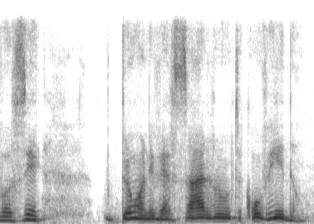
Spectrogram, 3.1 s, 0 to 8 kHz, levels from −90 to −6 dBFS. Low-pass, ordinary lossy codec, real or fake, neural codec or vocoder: 7.2 kHz; none; fake; codec, 16 kHz, 4.8 kbps, FACodec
